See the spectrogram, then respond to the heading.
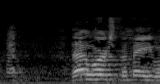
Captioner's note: laughing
